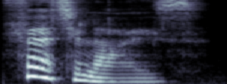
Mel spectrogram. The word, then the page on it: fertilize: British English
